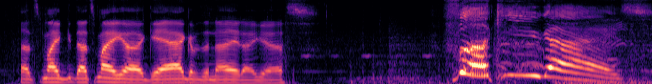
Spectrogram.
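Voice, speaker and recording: Over noticeable background noise, a man speaks at a very slow pace with big swings in loudness. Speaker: livestreamer. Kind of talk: casual chat. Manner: halting.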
